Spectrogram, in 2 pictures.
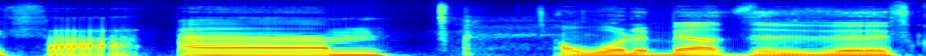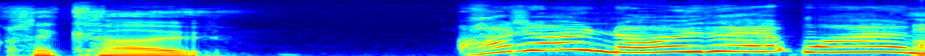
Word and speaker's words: Clicquot: Clicquot. Whatever. How do you say Veuve it? Clicquot. Clicquot, yeah.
